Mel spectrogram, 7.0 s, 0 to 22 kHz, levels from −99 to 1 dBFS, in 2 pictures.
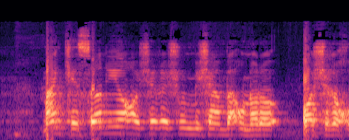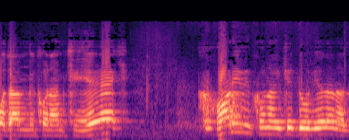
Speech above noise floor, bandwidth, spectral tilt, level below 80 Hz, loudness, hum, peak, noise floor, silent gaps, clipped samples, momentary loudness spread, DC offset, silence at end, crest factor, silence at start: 34 dB; 10.5 kHz; -3.5 dB/octave; -56 dBFS; -15 LUFS; none; -2 dBFS; -49 dBFS; none; under 0.1%; 5 LU; under 0.1%; 0 s; 14 dB; 0.45 s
